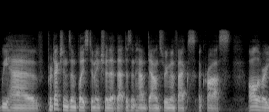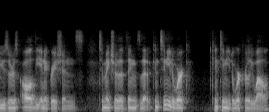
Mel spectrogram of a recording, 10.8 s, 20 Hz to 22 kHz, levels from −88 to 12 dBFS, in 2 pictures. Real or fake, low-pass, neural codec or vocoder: fake; 7.2 kHz; codec, 16 kHz, 0.9 kbps, LongCat-Audio-Codec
